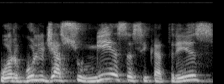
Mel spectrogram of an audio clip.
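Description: Using a normal speaking voice, a man talks at a moderate pace with ordinary pitch variation. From Brazil, Rio Grande do Sul (Santa Maria). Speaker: TV journalist. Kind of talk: radio interview.

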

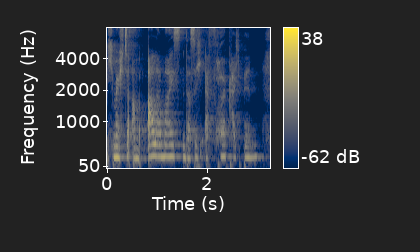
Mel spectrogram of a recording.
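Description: Speaking at a fairly slow pace, a woman has a gentle, warm tone and a high pitch. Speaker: meditation guide. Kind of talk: guided meditation. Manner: slow, soft and soothing, with long calming pauses; gentle, warm and hypnotic, with affirmations in the first person.

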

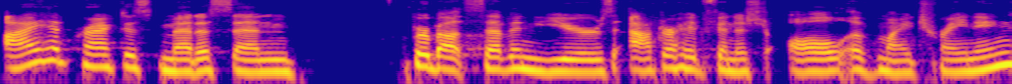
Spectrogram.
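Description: A woman with an unremarkable speaking voice, medium pitch and ordinary pitch variation talks at a fairly quick pace, with a dry, close sound with no echo on a very clean recording with a silent background. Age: 40s. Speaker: points travel coach, former physician. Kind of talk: casual interview.

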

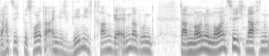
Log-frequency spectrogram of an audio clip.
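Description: With a dark, mellow tone and a fairly high pitch, a man talks at a fairly quick pace. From Saxony-Anhalt, eastern Germany (Zeitz). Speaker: podcast host, lawyer and politician. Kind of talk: casual chat.

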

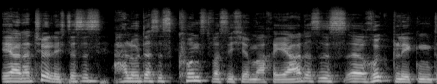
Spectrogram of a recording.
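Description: At a moderate pace, a man talks at a medium pitch in an unremarkable speaking voice, with ordinary pitch variation. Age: 20s. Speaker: podcast co-host, former flatmate. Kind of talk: casual chat.

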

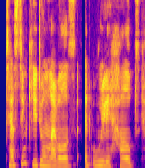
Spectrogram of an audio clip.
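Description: A woman with a German accent, fairly high in pitch and bright, sharp in tone, at a very slow pace on a very clean recording with a silent background. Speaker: podcast host. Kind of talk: solo podcast explainer. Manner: halting, many fillers.

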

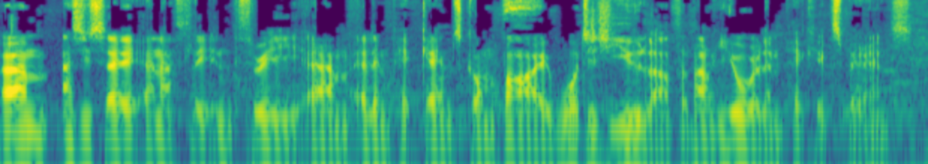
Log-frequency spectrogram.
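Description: Against noticeable background noise, a man with a very deep, low pitch talks with hardly any pauses and ordinary pitch variation. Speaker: podcast host and sports editor. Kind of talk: interview. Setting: conference venue.

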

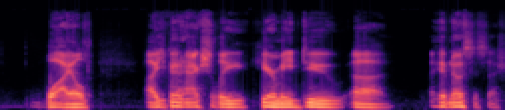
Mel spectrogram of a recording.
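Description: A man's very deep, low voice with an American accent, flat and monotone, at a fairly slow pace with long, frequent pauses. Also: big swings in loudness. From Texas. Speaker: hypnotherapist. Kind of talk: interview.

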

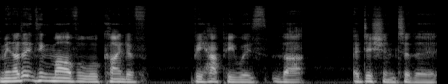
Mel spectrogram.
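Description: On a very clean recording with a silent background, a man with a medium pitch and a somewhat breathy voice talks at a fairly quick pace with ordinary pitch variation. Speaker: podcast host. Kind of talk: casual chat.

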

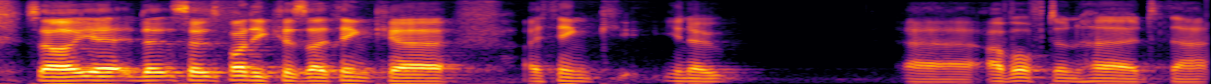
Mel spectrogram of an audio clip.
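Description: A man is speaking. He has a British accent. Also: very clean recording, silent background. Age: 30s. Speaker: podcast host. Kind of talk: interview. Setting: studio.

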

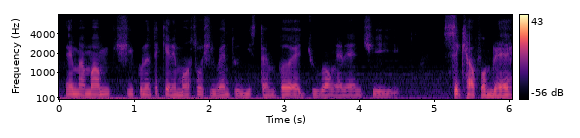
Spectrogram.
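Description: In a Singaporean accent, a man speaks with a very deep, low pitch, a dark, mellow tone and a monotone, flat intonation. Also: moderate pace. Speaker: anonymous confessor. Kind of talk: casual storytelling of personal encounters. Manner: casual, chatty.

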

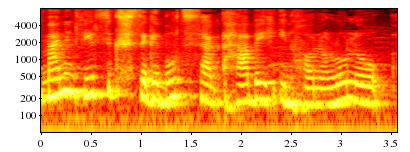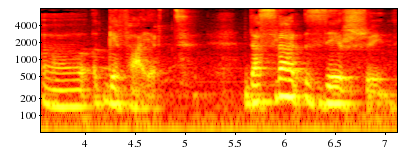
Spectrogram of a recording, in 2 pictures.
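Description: Very slow speech with ordinary pitch variation. Room echo can be heard. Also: woman, fairly low pitch for a woman. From Bosnia. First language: Bosnian (speaking German). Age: 60s. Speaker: grandmother interviewee. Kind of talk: interview.

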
